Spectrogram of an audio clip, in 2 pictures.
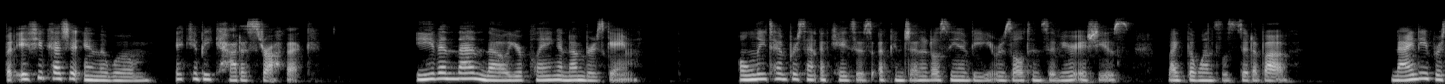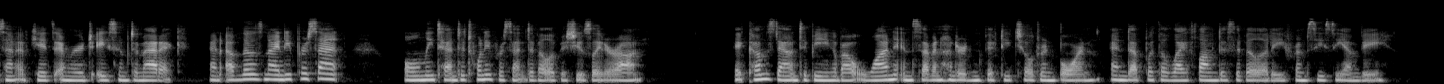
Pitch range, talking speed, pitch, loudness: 185-215 Hz, 150 wpm, 195 Hz, -21 LUFS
